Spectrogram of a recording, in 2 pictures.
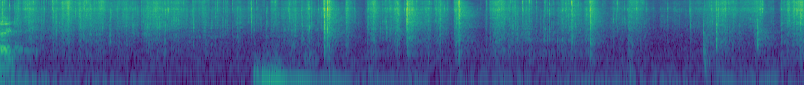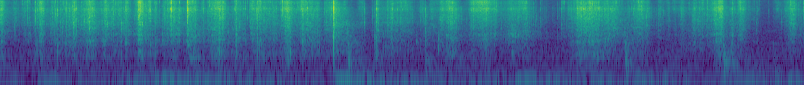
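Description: Plastic packaging bag crinkling and crackling irregularly as a portable Bluetooth speaker is unwrapped from it by hand, with a low thump about two and a half seconds in.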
